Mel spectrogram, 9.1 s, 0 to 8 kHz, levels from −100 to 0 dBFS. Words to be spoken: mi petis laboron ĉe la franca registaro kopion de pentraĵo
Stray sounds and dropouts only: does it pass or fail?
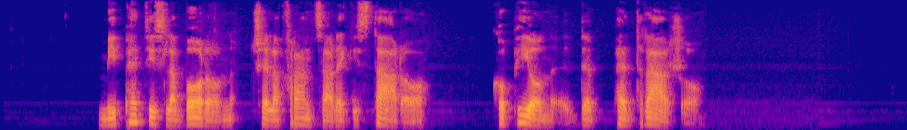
pass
